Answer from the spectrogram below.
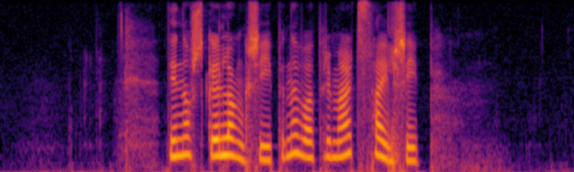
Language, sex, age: Norwegian, female, 32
